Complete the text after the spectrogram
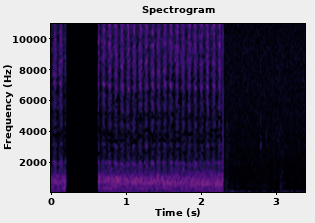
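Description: Deep underwater rumbling and bubbling hiss plays loudly, then cuts off abruptly.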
